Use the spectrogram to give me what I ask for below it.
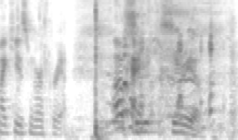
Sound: laughter

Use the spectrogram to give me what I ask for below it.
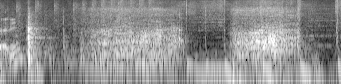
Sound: scraping

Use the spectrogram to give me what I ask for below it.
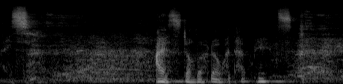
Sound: laugh

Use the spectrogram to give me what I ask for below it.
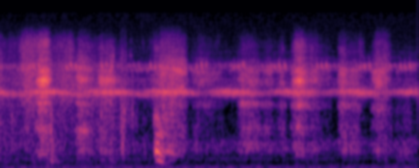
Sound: Skeeter gasping

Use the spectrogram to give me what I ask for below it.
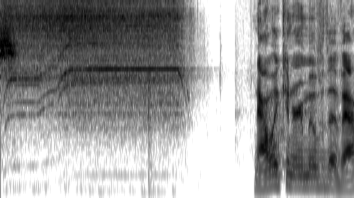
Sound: drilling

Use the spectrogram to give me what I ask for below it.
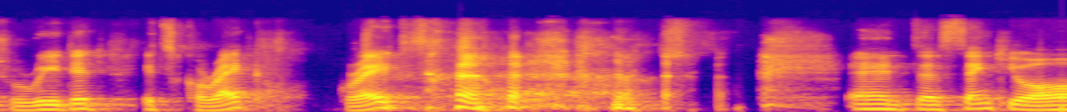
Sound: laughs; attendees laugh

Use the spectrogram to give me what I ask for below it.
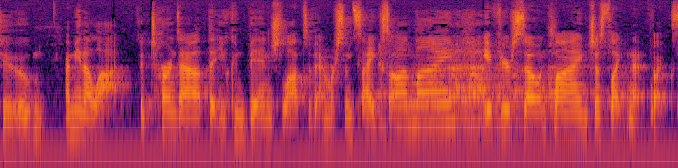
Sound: laugh

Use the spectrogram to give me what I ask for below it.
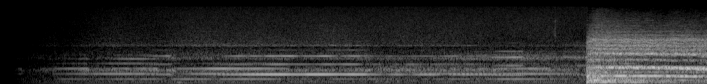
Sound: spooky sounds of unease

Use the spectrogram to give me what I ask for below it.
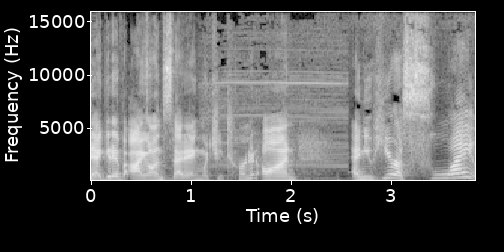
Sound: brush buzzing

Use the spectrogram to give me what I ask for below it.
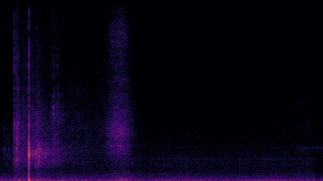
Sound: claps

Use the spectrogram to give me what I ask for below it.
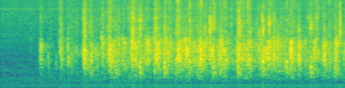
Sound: crowd applauding

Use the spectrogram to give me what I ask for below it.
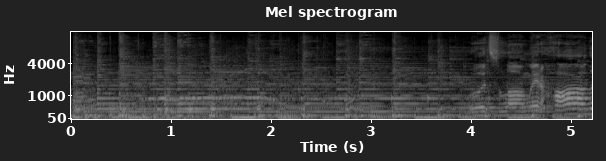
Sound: audience cheering

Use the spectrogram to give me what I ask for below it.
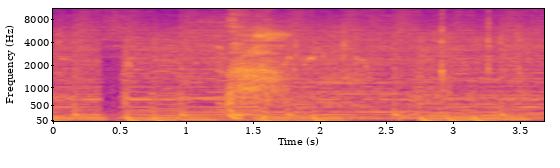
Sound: grunting

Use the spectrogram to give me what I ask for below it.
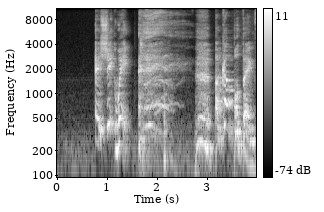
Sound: laughs

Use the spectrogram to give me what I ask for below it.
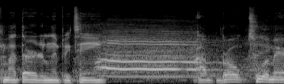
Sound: men cheering

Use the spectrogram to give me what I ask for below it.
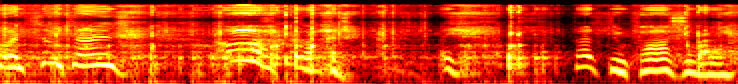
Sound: groans

